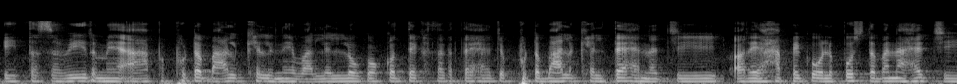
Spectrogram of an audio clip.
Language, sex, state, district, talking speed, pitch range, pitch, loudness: Hindi, male, Bihar, Saran, 165 wpm, 135-150 Hz, 145 Hz, -23 LUFS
